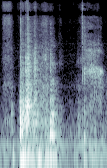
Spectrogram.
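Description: Items being handled and lifted out of a cardboard box: a brief rustle and knock about half a second in, then quieter shuffling.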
